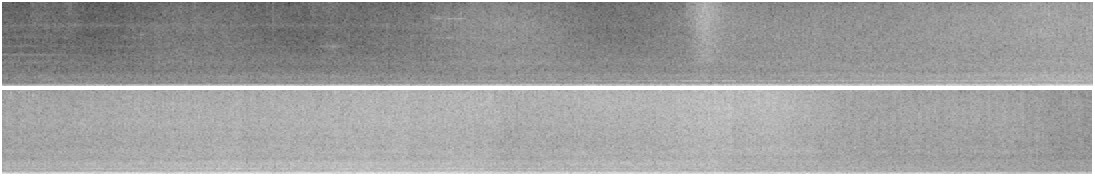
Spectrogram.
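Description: Container freight train hauled by two Taiwan Railways diesel-electric locomotives passing: a deep engine rumble with a steady hum that grows louder as the locomotives draw near and go by, peaking about halfway through. The wagons roll along the rails behind them, and there is a short hiss about seven seconds in.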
